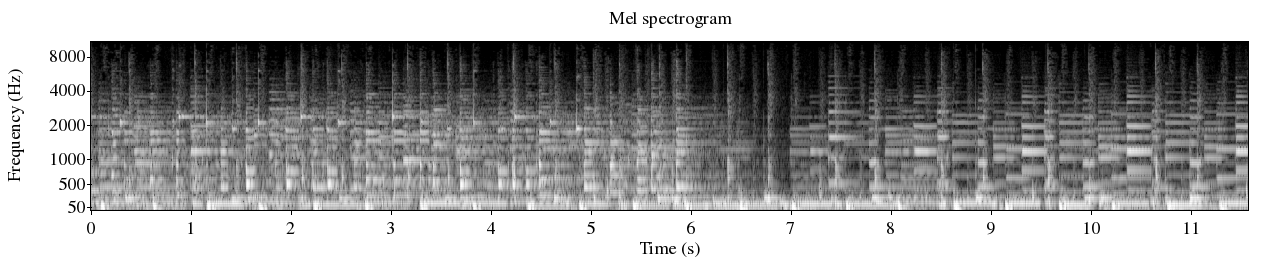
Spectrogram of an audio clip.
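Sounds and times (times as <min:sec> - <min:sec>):
xylophone: 0:00.0 - 0:09.0
banjo: 0:00.0 - 0:11.5.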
